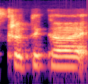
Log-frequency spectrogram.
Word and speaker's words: Kritika: um my name is kritika it's pronounced like ithaca so you know that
